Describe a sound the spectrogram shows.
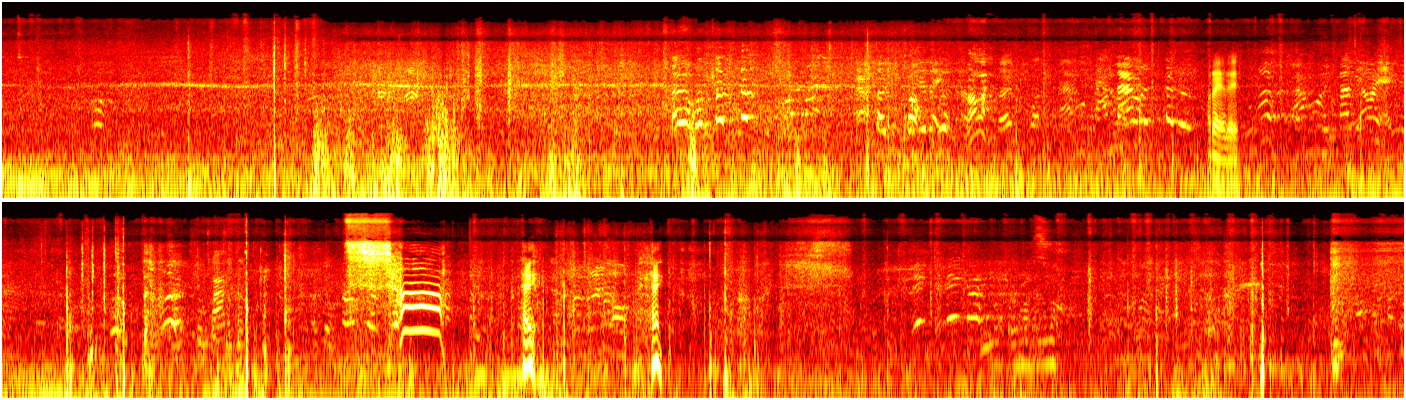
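Footsteps run on artificial turf.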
